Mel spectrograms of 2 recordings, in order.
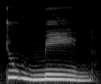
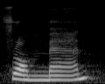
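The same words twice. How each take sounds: First: "mane" with long ay; long vowel. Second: "man" with short a; short vowel. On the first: Teacher drills silent E word, long vowel in "mane". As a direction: draw out the ay in "mane". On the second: Teacher drills word before silent E, short vowel in "man". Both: Shown as a demonstration. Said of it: "वो longer और louder हो जाता है".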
